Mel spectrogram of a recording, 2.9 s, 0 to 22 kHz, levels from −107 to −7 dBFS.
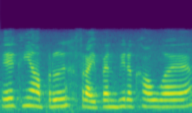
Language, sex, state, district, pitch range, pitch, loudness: Hindi, female, Haryana, Charkhi Dadri, 235-255 Hz, 245 Hz, -17 LUFS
